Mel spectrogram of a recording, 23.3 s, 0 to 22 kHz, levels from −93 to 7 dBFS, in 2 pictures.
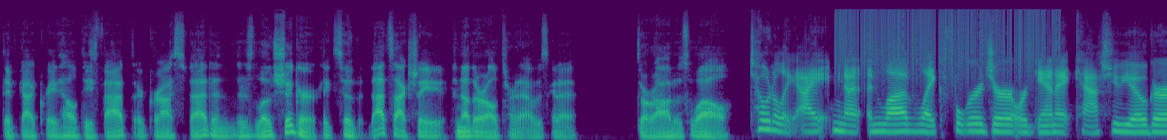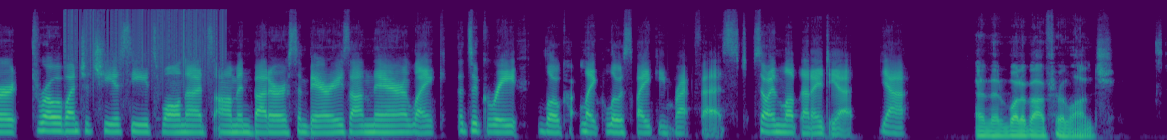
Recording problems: crackling; noticeable; from 8.5 to 11 s and from 12 to 14 s; 15 dB below the speech

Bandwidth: 17 kHz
